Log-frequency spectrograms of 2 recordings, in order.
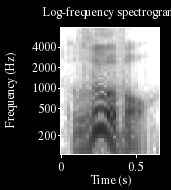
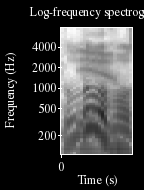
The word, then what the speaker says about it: Louisville: Now there are some like everybody says Louisville, correct? And for most of my life I said Louisville, right? Yeah. It's very much not Louisville. Is Louisville? No, it's Louisville. Louisville. That's how they say it there.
